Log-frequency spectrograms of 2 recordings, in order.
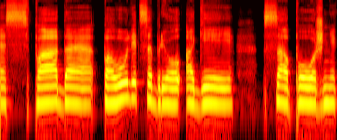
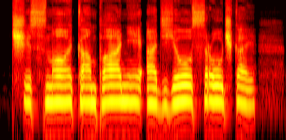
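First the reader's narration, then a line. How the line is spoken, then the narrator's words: Wheezed. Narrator (Russian): Просипел он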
